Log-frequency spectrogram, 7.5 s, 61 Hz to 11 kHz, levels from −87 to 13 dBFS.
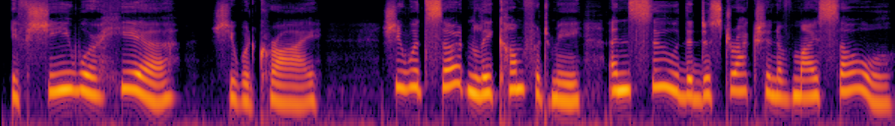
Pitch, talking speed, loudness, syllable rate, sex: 225 Hz, 155 wpm, -17 LUFS, 4.1 syllables/s, female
